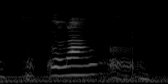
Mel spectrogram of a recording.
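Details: An 11-week-old baby boy gives a brief high-pitched cry with a short wail and fussing vocal sounds; an ordinary infant cry.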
